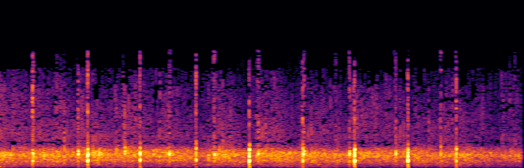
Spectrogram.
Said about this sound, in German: Merci vielmals, die haben einen kräftigen Applaus verdient.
